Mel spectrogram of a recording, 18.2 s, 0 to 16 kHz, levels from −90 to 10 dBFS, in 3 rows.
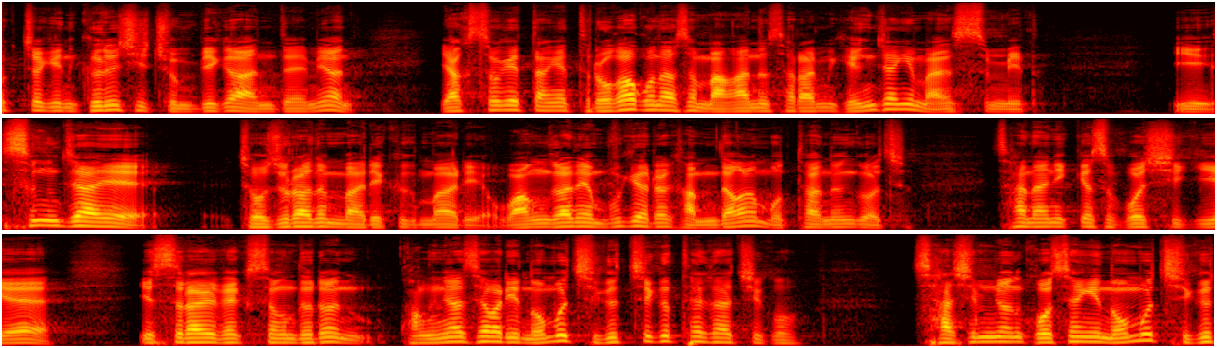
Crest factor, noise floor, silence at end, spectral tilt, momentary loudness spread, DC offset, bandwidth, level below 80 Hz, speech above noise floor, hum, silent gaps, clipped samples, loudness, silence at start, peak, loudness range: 22 dB; -70 dBFS; 0 s; -4 dB/octave; 10 LU; under 0.1%; 16 kHz; -60 dBFS; 43 dB; none; none; under 0.1%; -26 LUFS; 0 s; -4 dBFS; 3 LU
